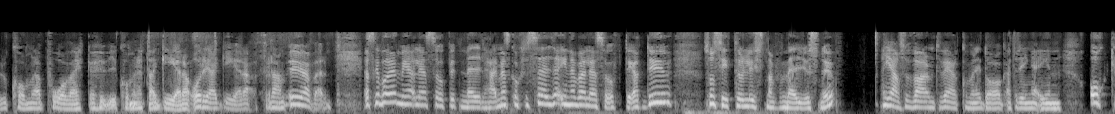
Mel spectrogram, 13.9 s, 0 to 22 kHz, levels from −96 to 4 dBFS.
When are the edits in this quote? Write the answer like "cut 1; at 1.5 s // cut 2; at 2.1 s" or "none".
none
